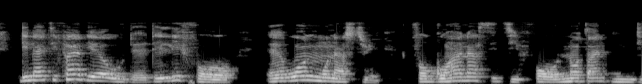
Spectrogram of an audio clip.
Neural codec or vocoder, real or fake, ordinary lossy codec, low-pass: none; real; none; 7.2 kHz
